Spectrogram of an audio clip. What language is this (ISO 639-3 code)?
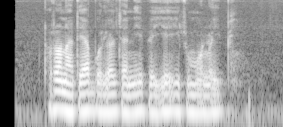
mas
